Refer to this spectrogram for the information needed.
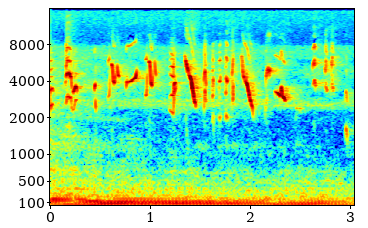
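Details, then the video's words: White-eye singing in the 'teler' style: high, fast twittering chirps and quick downslurred notes run together irregularly, with a steady low hum underneath. "suara burung pleci teler"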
